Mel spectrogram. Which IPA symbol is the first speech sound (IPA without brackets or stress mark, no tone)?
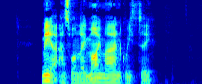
m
